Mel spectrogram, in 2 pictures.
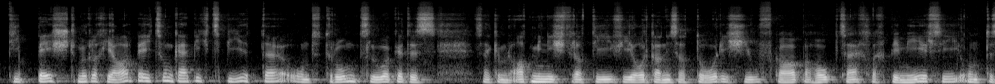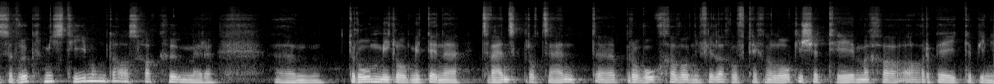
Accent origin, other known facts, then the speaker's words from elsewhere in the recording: Bern, Switzerland; dass ich als Berner, der etwa halb so schnell reden, deutlich mehr Zeit werde brauchen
